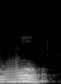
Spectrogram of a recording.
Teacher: ওয়াও পেশ দুই ঠোঁটের মাঝখানে নিয়ে যাব ও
